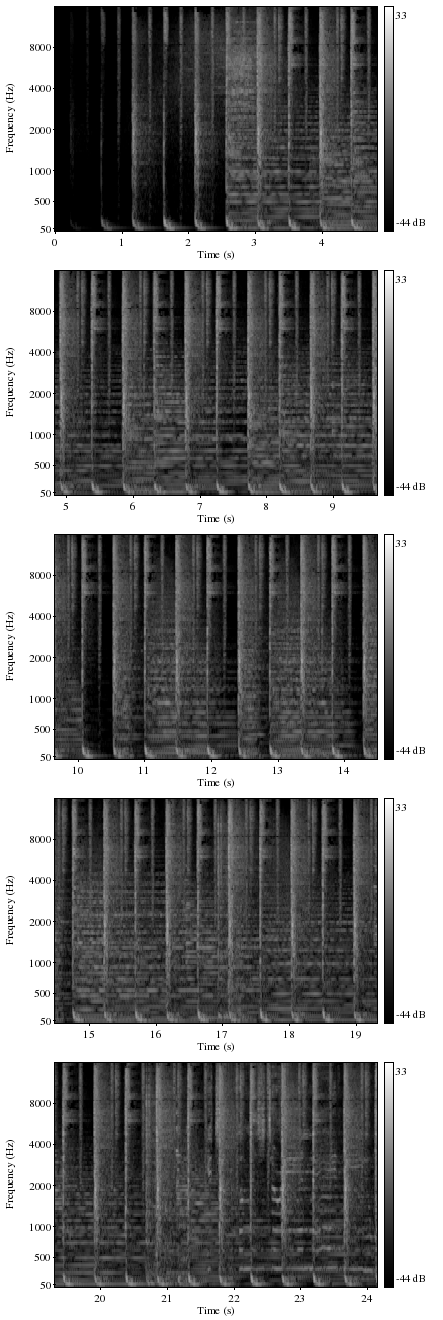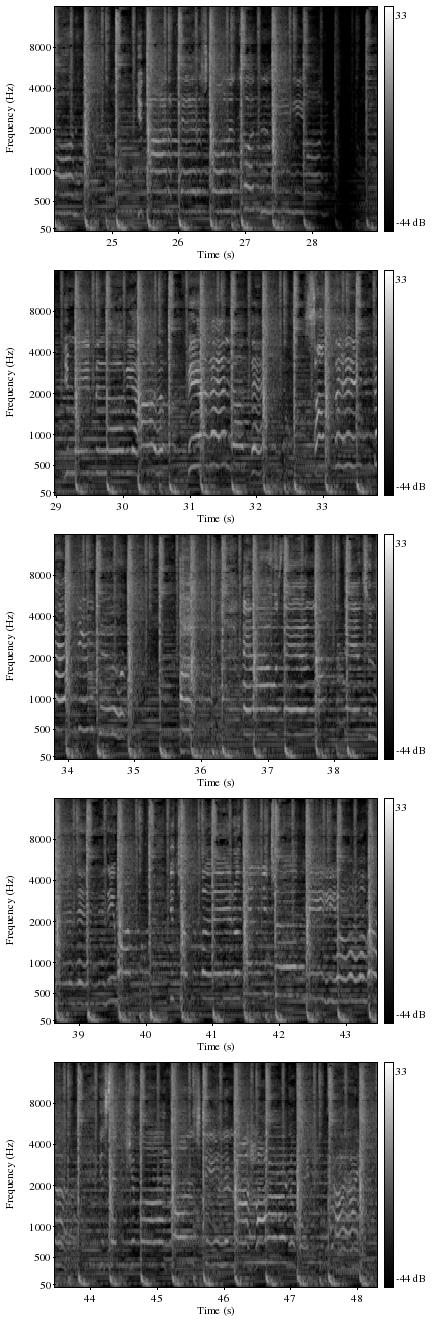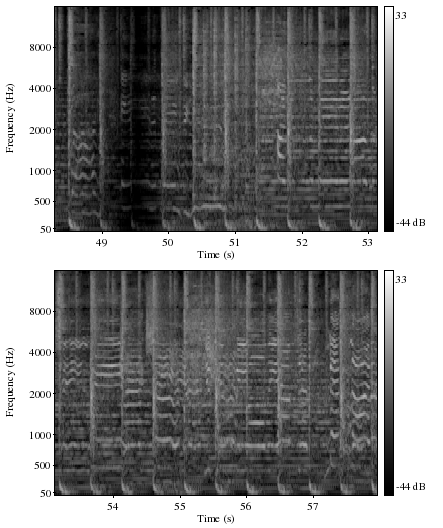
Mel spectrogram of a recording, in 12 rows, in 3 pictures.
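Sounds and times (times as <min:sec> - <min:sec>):
80s Redrum drum machine beat: 0:00.2 - 0:57.9.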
